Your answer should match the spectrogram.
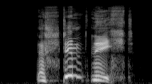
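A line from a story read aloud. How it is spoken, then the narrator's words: Screaming. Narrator (German): schrie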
